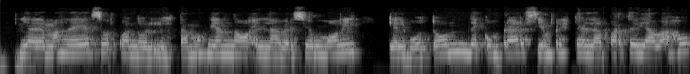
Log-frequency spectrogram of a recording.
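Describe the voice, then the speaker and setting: High in pitch, a woman's voice keeps a fairly even intonation. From Venezuela, Maracaibo. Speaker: UX designer. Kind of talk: interview.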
